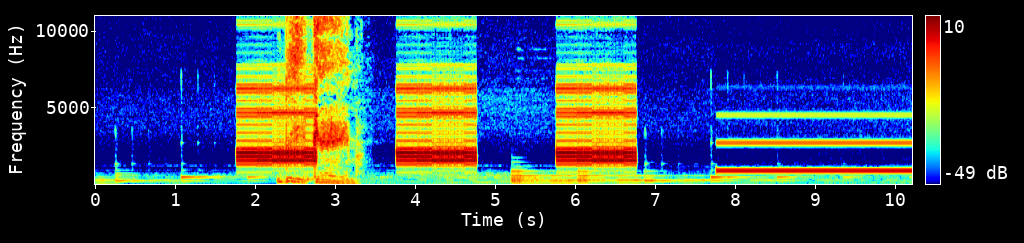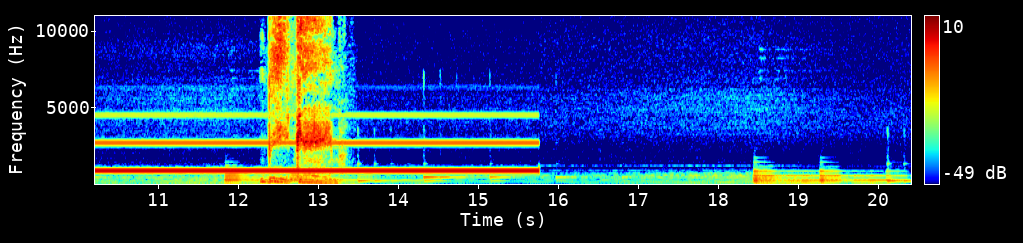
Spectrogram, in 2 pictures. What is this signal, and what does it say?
Emergency Alert System (SAME) tones (header bursts, then the 853 and 960 Hz attention tone), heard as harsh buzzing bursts, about 520.83 baud.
